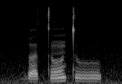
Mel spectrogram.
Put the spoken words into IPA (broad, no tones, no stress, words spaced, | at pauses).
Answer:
ɠʌtõtu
